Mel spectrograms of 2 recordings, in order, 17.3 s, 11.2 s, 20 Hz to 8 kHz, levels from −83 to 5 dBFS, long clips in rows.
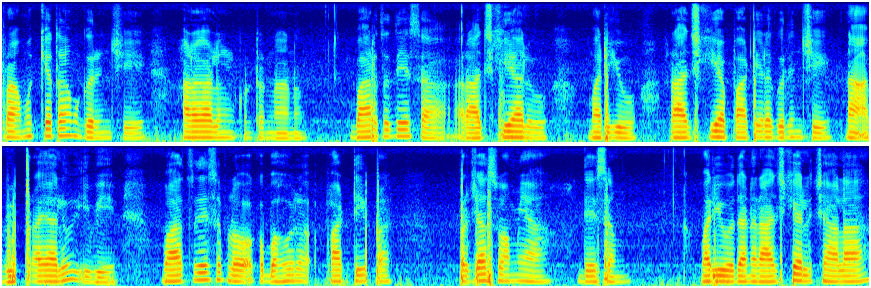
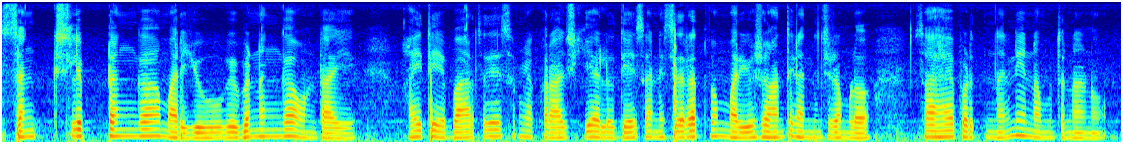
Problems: none marked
